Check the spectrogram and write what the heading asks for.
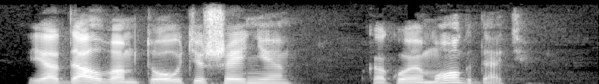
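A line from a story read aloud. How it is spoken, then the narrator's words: Plain. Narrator (Russian): сказал он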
